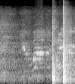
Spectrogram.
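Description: Fireworks burst at night over Disney's Fantasyland, two sharp booming pops arriving in quick succession near the end, after a stretch of faint crowd murmur and distant voices.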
